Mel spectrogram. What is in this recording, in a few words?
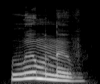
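"лымныв", Komi, female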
